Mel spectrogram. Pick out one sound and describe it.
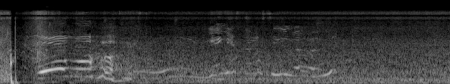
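A boy shouts and laughs close by.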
